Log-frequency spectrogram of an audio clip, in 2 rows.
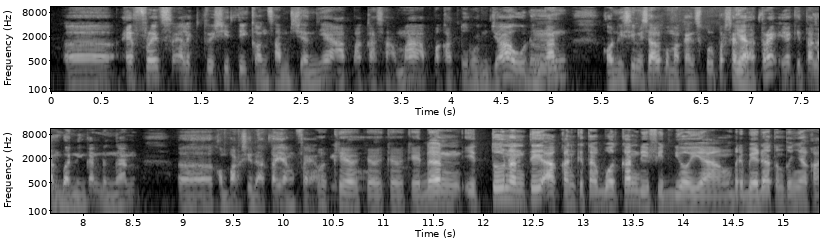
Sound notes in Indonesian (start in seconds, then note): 5.2 berdehem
